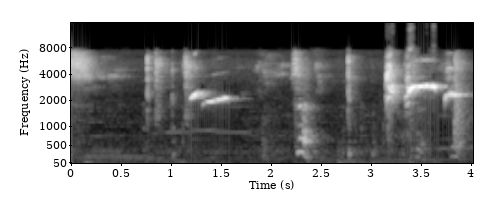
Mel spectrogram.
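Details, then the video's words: White-rumped shama, a national champion songbird, singing in the gacor ngerol style: short clear whistled phrases, some sliding and some with a flat tone, broken by brief pauses and scratchy bursts. "Burung Murai Batu Juara nasional murai batu ngoceh ngerol gacor"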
